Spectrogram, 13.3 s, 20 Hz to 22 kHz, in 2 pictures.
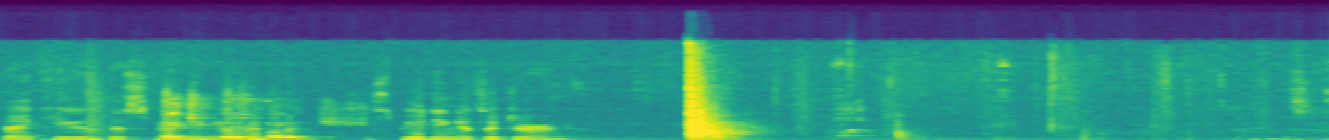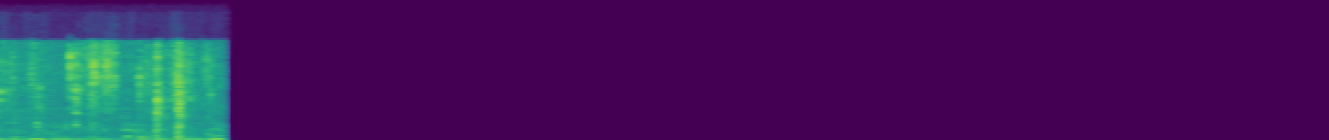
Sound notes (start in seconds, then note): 3.4 gavel slams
